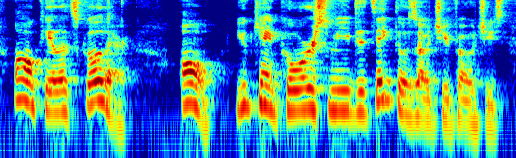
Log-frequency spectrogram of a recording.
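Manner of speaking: loud, high, sarcastic "oh okay"; mock sarcastic delight. Answering the officials, loud and mockingly delighted. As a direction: play the gleeful citizen catching them out.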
